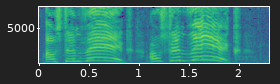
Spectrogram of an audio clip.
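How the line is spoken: Shouted. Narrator (German): Rufus … schrie

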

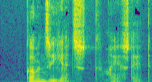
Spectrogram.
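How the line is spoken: Calm, friendly. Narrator (German): Kathrin … freundlich zum König gesagt

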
